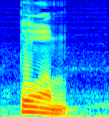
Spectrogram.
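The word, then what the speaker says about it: poem: हैं बेटा पोयम सुनाइए यह वाली पोयम नहीं होता इट इ पोम पोम पोम पोम next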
